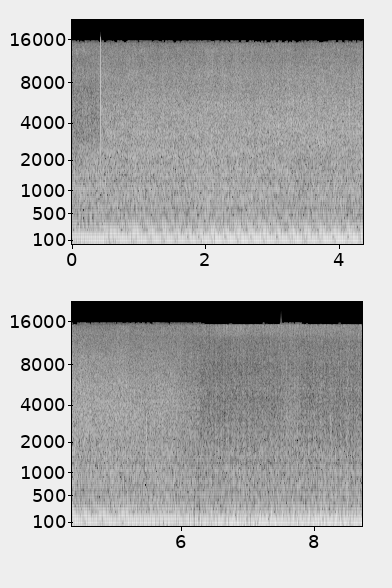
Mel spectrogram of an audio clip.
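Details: Light aircraft piston engine, ground run-up after plugs cleaned: loud, heavy drone with uneven, lumpy tractor-like beat; rough running with vibration, no mag drop; owner believes not spark plugs this time, cause unknown.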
